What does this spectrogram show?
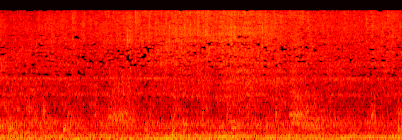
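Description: Litti (sattu-stuffed dough balls) frying in a little hot refined oil in a pressure cooker: a steady sizzle.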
